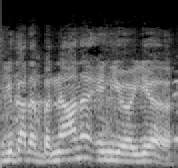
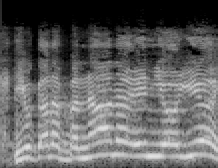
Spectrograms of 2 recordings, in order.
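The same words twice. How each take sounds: First: Said in the usual way. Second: Pitched much higher, calling to be heard. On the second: Retold or imitated. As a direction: say it again for someone who missed it. Repeating to a man who can't hear.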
